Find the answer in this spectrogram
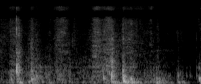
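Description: Handling noise as a large cardboard shipping box is picked up and lifted: two bumps about a second apart, with rustling between them.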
